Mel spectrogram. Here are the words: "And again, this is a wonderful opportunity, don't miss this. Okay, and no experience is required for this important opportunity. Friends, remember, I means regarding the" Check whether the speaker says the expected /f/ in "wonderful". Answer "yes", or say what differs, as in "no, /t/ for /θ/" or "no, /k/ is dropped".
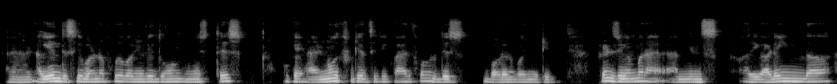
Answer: no, /p/ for /f/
